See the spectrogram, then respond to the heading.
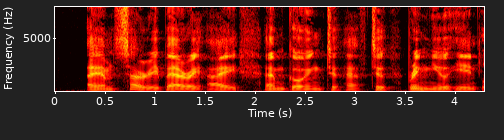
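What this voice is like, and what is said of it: Half robot voice, Eastern European accent. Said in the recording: “the guy had a little bit of an accent, and so the way the robot talked was the robot would go ... he didn't have like a real robot voice. It was kind of halfway between robot voice and Eastern Europe.”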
